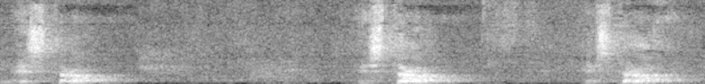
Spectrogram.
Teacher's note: So typical Spanish solution might be estro estro he is strong man instead of he's a strong man because in Spanish you have the habit of supporting such clusters by putting a vowel in front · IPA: [estrɒn]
